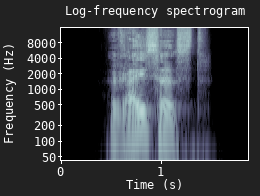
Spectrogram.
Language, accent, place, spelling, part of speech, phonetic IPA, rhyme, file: German, Germany, Berlin, reißest, verb, [ˈʁaɪ̯səst], -aɪ̯səst, De-reißest.ogg
- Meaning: second-person singular subjunctive I of reißen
